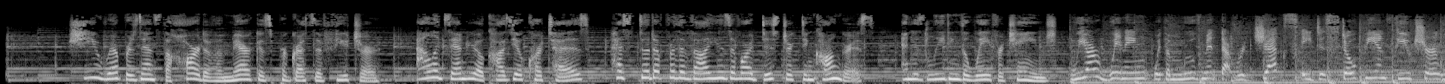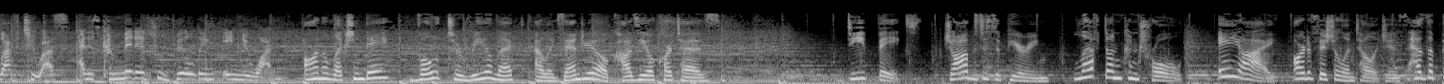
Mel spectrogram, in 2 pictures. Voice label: english american political ads; first-generation, Filipina, Asian-American professional voice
